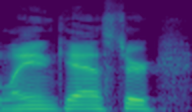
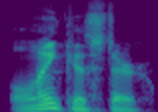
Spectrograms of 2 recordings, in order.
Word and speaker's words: Lancaster: I think I've been saying Lancaster. It's Lancaster, which, funny story about that, by the way.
